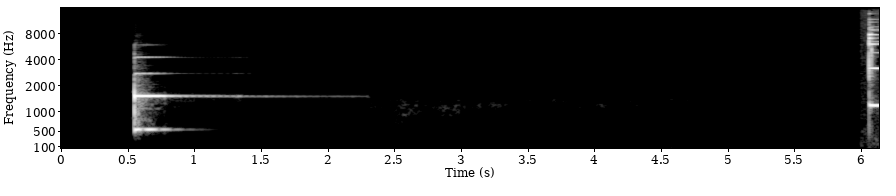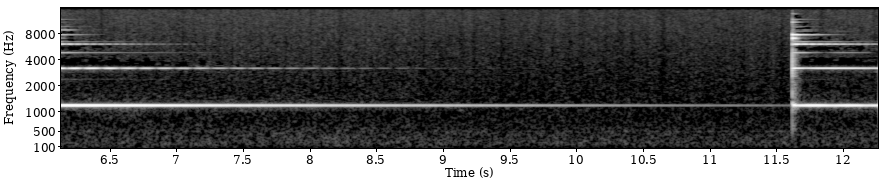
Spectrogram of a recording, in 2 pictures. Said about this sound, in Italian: Dopo questa preparazione, portiamo la nostra attenzione ai tre suoni di campana.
